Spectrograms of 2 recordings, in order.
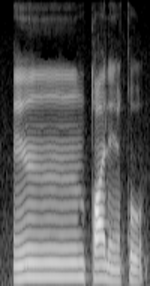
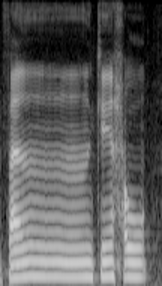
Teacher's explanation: یا اگر بعد از نون ساکن تا بیاد انطلقوا، صدا از بینی ادا میشه، صدای نون مخفی میشه در بینی و مقدار روش توقف میکنیم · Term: اخفا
